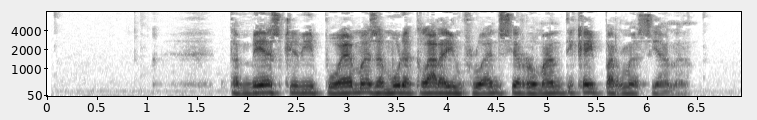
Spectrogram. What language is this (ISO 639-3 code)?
cat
